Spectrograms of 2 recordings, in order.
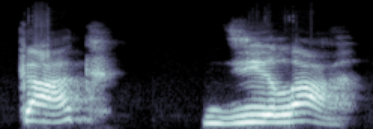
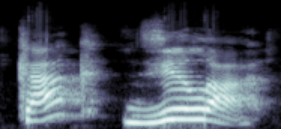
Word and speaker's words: Как дела: Как дела? Stress on the last syllable. Repeat after me. Как дела?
